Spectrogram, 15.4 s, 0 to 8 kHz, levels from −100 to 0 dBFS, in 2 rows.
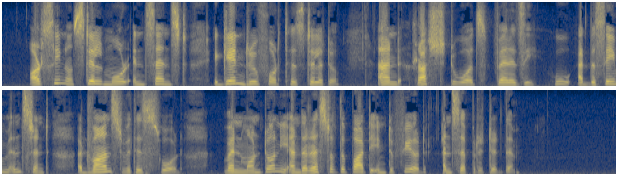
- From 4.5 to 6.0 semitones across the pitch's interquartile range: No, average, 3.1 semitones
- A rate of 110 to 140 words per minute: Yes, slow, 135 wpm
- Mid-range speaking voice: No, high, 215 Hz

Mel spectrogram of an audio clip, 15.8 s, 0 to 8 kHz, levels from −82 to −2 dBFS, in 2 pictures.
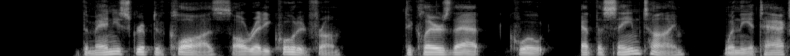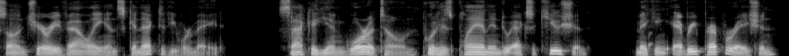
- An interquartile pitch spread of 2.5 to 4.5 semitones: Yes, average, 4.2 semitones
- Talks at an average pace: No, slow, 125 wpm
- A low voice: Yes, low, 100 Hz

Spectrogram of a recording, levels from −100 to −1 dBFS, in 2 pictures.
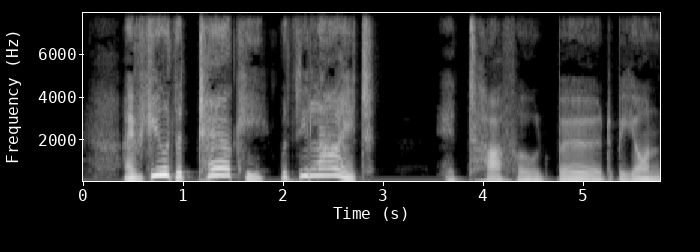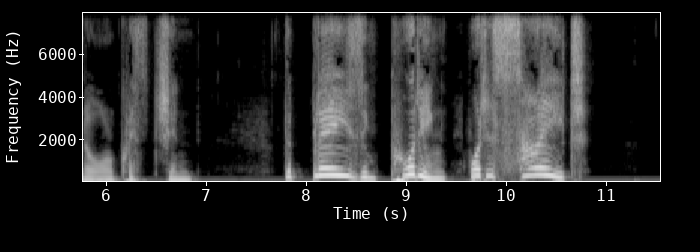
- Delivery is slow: Yes, slow, 105 wpm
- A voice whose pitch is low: No, medium, 185 Hz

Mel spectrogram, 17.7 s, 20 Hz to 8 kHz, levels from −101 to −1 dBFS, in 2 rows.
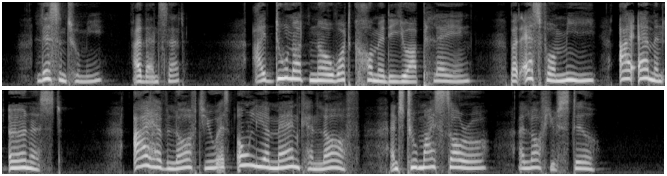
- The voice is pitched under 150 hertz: No, high, 230 Hz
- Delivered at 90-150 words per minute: Yes, average, 140 wpm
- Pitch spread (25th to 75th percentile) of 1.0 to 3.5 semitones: No, average, 3.9 semitones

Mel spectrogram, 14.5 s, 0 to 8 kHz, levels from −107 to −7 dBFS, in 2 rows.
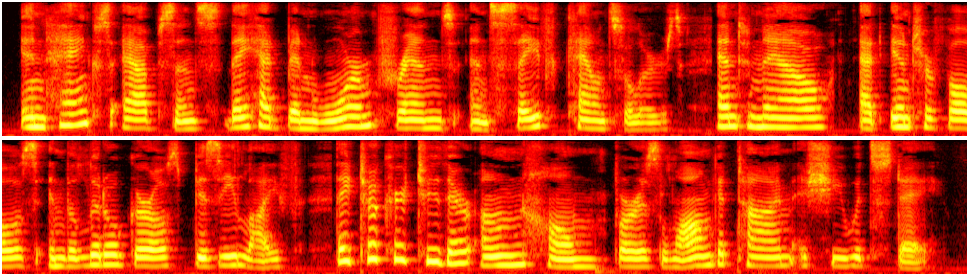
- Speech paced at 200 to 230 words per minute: No, average, 155 wpm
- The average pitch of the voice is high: Yes, high, 200 Hz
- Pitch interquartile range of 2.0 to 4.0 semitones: Yes, average, 3.5 semitones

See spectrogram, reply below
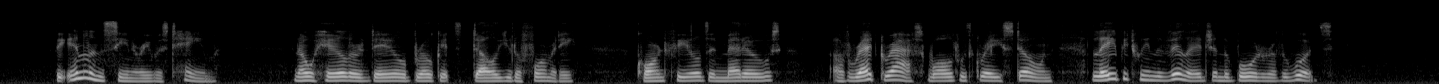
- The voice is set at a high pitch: No, medium, 170 Hz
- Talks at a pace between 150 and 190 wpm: No, average, 140 wpm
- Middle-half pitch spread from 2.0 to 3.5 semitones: Yes, narrow, 2.5 semitones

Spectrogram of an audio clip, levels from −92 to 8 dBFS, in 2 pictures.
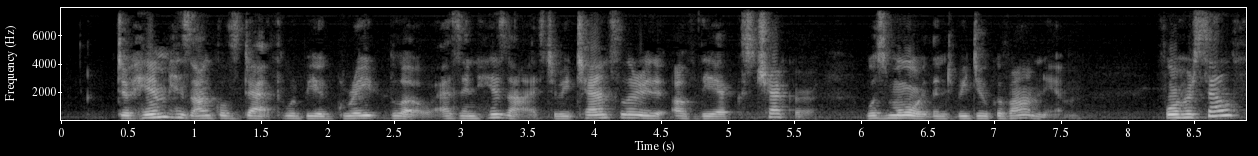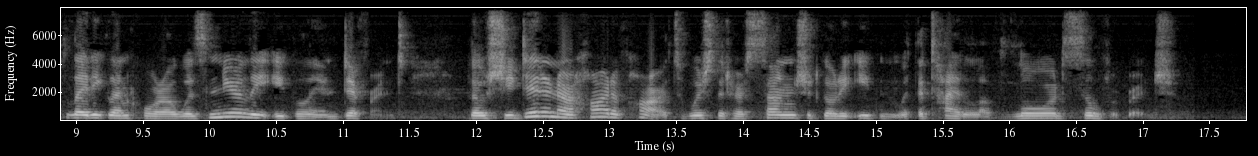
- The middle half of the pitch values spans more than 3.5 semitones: Yes, average, 5.3 semitones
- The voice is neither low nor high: Yes, medium, 175 Hz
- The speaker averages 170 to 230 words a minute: Yes, average, 200 wpm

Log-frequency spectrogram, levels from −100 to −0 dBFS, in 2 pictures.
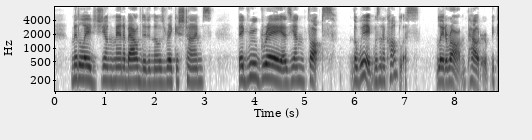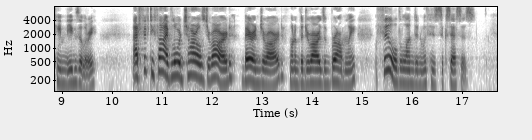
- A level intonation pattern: No, average, 4.6 semitones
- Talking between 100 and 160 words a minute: Yes, average, 155 wpm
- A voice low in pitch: No, high, 190 Hz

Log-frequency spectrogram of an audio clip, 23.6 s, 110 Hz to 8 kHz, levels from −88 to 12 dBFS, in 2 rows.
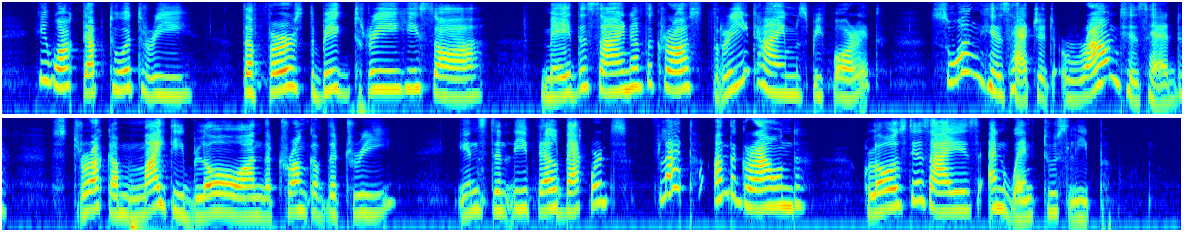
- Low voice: No, very high, 250 Hz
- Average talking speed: No, slow, 130 wpm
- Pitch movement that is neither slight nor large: Yes, average, 4.7 semitones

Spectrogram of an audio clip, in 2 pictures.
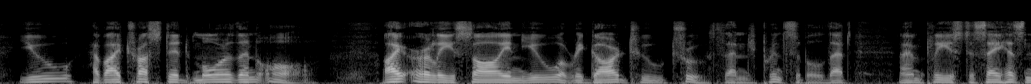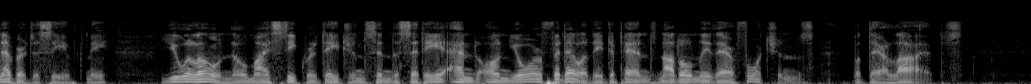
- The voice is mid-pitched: No, low, 100 Hz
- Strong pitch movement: No, average, 4.1 semitones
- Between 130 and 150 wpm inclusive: Yes, average, 140 wpm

